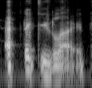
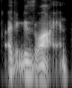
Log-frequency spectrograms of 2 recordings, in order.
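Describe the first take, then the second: First: Said through a laugh; teasing a friend while laughing. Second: Said in the usual way. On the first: Real, not acted. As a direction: giggle it out. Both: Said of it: "teasing a friend".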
